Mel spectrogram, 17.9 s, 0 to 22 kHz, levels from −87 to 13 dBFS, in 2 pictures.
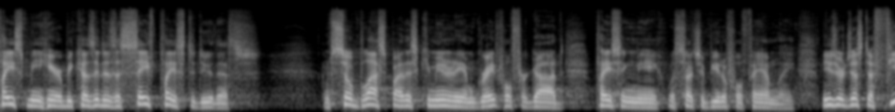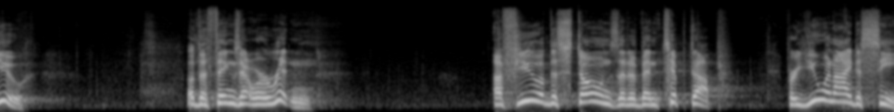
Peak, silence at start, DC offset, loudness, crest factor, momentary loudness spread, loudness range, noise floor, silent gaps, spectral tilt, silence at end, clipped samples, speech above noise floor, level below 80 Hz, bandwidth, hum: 0 dBFS; 0 s; under 0.1%; -18 LUFS; 18 dB; 11 LU; 4 LU; -65 dBFS; none; -5 dB/octave; 0 s; under 0.1%; 48 dB; -74 dBFS; 16.5 kHz; none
